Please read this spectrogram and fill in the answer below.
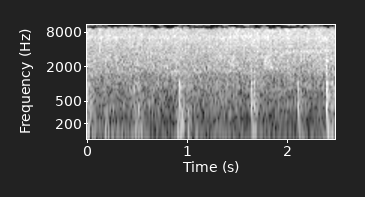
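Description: A wet beetroot, carrot and onion sauté sizzling quietly in a frying pan while a silicone spatula stirs it, with a few soft scrapes and pushes of the spatula through the vegetables.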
